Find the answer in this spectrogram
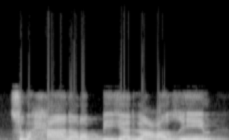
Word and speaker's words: سبحان ربی العظیم: موت پڑھا جاتا ہے اس کو کلیئر کرنا ہے، ربی یل عظیم۔ اگر آپ جلدی بھی پڑھتے ہیں تو پھر بھی سبحان ربی العظیم، سبحان ربی العظیم، اس طریقے سے تلفظ کا خاص خیال رکھنا ہے آپ نے۔ جب آپ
